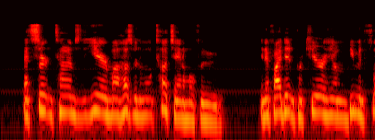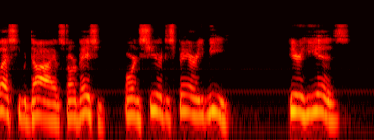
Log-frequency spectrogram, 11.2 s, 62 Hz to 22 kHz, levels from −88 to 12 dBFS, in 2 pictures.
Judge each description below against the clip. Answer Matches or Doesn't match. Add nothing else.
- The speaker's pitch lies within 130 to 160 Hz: Doesn't match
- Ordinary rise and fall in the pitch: Matches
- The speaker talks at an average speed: Matches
